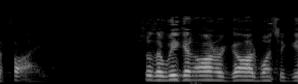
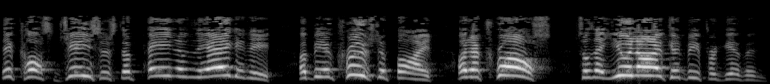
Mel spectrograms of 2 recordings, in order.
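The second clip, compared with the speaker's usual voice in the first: loud, raised-pitch pulpit preaching; 7 semitones higher, 15 dB louder than usual. Real, not acted. Preacher telling congregation of the crucifixion, preaching at full force.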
